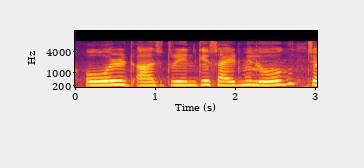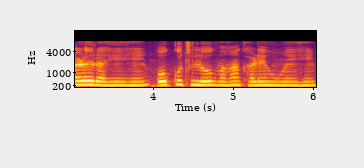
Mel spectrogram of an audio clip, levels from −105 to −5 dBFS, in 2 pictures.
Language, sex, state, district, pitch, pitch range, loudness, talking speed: Hindi, female, Bihar, Jamui, 230 Hz, 225-245 Hz, -13 LUFS, 170 wpm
